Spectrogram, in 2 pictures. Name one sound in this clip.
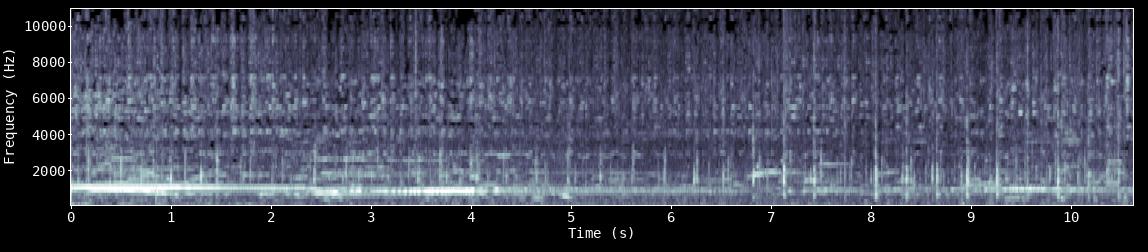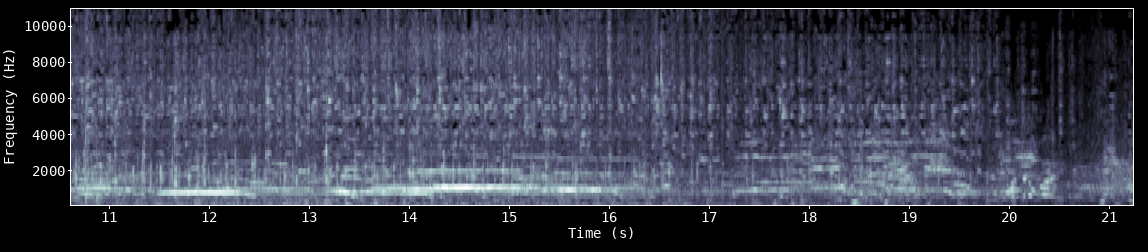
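Young men on a sideline shout and call out.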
